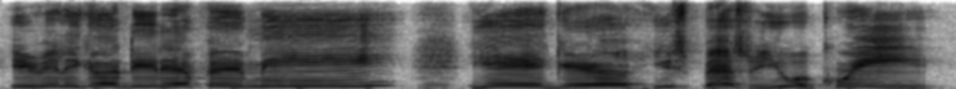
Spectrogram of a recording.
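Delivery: high, squealing delighted woman; excited woman. Retold or imitated. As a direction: gush like she's just been promised everything.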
